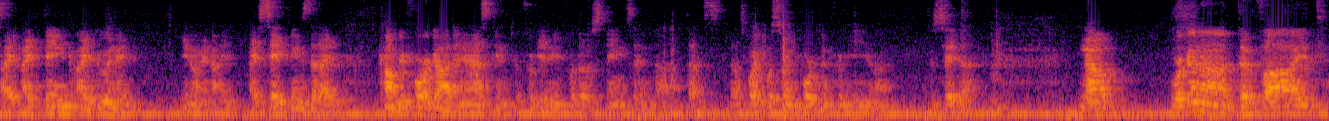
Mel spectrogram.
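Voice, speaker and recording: A man from Israel with a thick Israeli accent, teaching a church group with slides, halting with many fillers and dry self-mocking jokes. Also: low-pitched. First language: Hebrew. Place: church hall with audience. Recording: echoey room, voice from a distance, noisy. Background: audience laughter, room ambience.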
